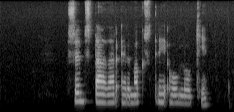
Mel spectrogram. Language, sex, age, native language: Icelandic, female, 50-59, Icelandic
